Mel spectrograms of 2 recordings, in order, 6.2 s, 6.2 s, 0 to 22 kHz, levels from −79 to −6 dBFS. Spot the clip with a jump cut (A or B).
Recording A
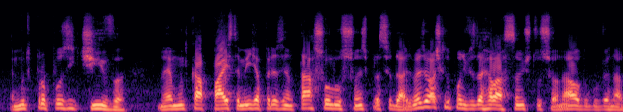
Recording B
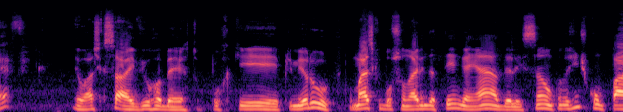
B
